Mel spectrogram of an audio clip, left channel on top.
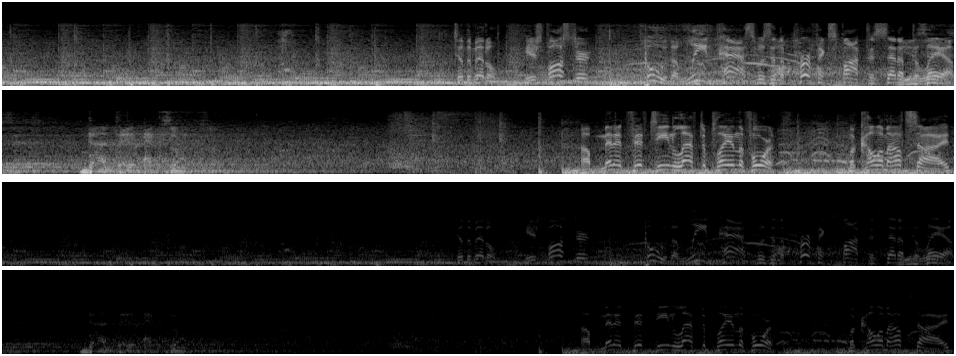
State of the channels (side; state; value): right; quieter; 28.2 dB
